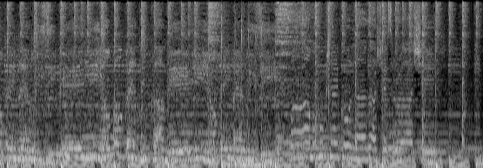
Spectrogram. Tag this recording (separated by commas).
New-age music, Music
